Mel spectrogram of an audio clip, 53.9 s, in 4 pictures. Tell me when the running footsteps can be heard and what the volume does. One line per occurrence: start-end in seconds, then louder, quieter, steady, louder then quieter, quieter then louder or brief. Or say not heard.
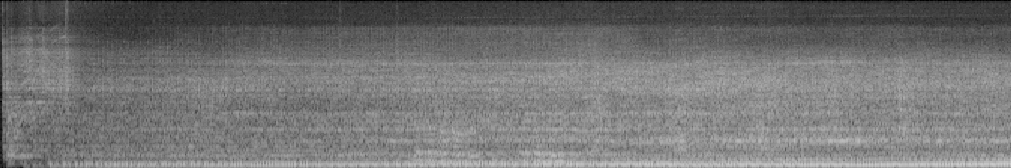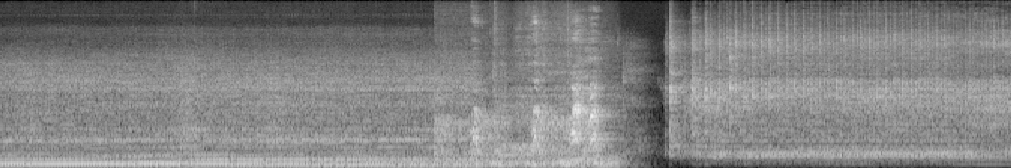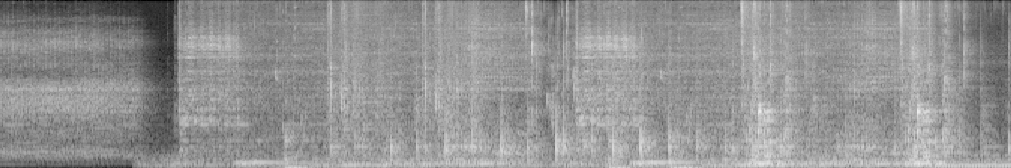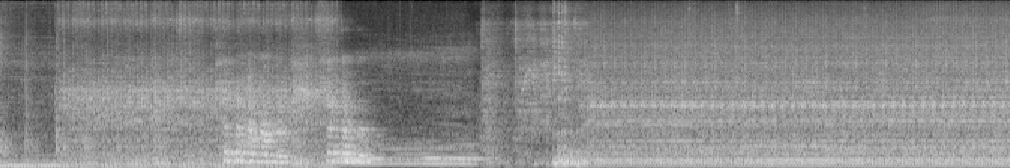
31.4-42.1 quieter.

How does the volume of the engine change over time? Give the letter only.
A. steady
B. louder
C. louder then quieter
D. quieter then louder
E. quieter
B.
